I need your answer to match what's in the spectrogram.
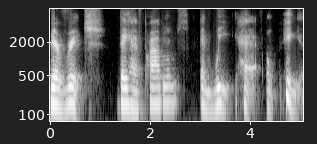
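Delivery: very slow, deliberate, weighty delivery. Redoing the show intro a second time: Olivia Pope voice. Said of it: "that was my Olivia Pope voice".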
